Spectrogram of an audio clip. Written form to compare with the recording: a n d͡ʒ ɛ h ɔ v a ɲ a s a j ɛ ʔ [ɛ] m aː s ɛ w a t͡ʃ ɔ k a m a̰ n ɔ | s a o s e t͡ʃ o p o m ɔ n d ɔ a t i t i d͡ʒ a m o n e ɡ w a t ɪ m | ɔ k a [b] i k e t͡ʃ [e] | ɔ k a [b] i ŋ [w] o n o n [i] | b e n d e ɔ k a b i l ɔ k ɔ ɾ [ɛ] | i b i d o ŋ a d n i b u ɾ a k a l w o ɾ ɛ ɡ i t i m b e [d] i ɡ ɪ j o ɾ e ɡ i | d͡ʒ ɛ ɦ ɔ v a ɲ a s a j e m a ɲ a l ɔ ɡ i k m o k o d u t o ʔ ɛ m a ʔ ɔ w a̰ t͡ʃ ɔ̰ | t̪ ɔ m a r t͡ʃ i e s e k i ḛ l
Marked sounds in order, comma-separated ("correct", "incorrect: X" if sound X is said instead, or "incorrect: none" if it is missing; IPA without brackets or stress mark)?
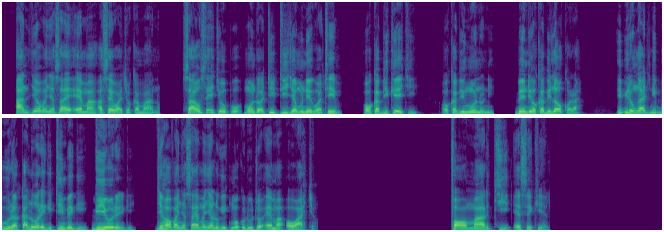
correct, correct, incorrect: i, correct, correct, correct, incorrect: a, incorrect: ɡ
